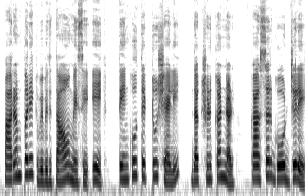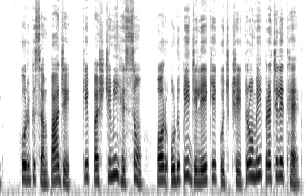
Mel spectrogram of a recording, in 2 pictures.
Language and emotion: Hindi, neutral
